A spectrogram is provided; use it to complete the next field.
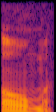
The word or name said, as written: ohm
